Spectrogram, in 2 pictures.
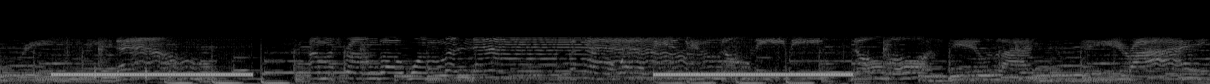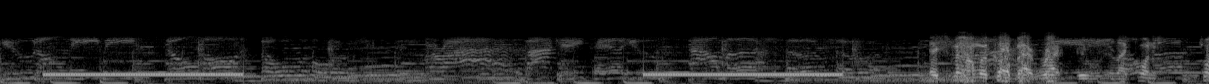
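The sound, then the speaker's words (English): A telephone rings four times in steady two-second bursts spaced several seconds apart before voicemail picks up, loud and clear over a busy backdrop of music and faint voices. “Go pick up the phone.”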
